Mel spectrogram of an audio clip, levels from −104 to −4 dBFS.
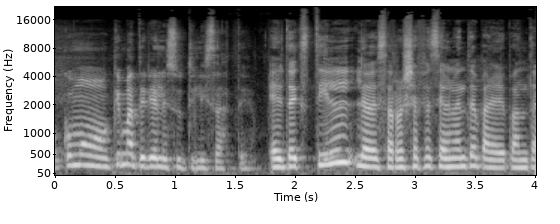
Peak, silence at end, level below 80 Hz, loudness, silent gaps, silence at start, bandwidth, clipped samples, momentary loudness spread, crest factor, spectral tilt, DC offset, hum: -6 dBFS; 0 s; -56 dBFS; -23 LUFS; none; 0 s; 18.5 kHz; under 0.1%; 11 LU; 16 dB; -5 dB/octave; under 0.1%; none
